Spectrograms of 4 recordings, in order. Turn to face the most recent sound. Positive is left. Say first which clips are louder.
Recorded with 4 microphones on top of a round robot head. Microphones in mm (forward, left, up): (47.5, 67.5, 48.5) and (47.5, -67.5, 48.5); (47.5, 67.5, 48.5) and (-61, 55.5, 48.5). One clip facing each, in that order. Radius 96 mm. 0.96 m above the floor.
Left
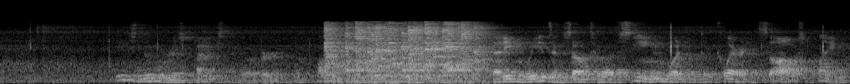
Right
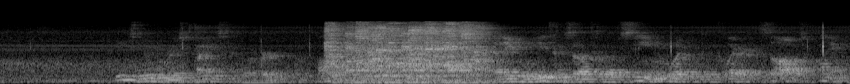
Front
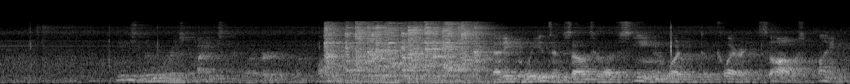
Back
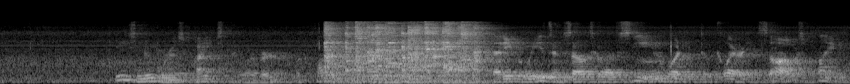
# left 4 dB, front 1 dB
turn(degrees=95)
